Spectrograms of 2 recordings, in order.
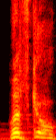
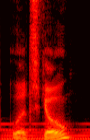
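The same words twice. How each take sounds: First: It is shouted loudly with more energy. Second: It is said quietly and without much energy. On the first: The speaker calls it right. "I was actually trying to yell my heart out" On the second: The speaker calls it wrong. "No, not like that!"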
